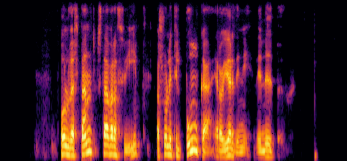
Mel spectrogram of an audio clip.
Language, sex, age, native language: Icelandic, male, 70-79, Icelandic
